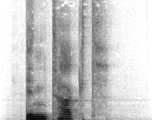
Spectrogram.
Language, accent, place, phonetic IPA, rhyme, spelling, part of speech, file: German, Germany, Berlin, [ɪnˈtakt], -akt, intakt, adjective, De-intakt.ogg
- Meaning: intact, functional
